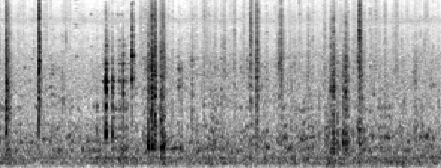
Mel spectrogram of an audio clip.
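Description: Irregular sharp clicks and knocks from bricklaying work: a steel trowel and bricks knocking against the wall. The loudest cluster comes about a second and a half in.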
